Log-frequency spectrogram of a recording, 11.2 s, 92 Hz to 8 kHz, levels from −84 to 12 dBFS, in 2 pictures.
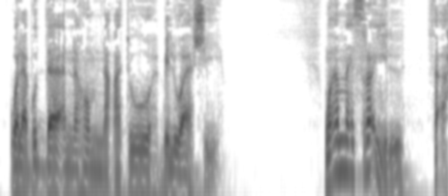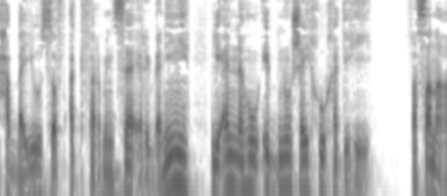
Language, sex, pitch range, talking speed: Arabic, male, 80-110 Hz, 85 wpm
